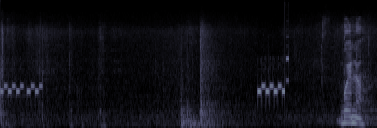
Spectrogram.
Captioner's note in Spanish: suena celular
